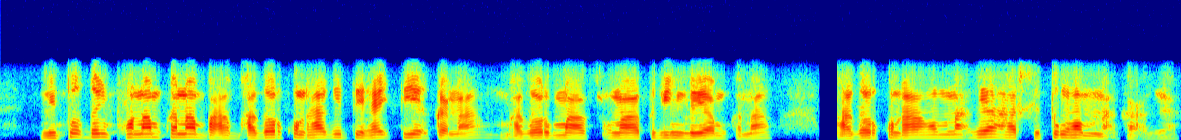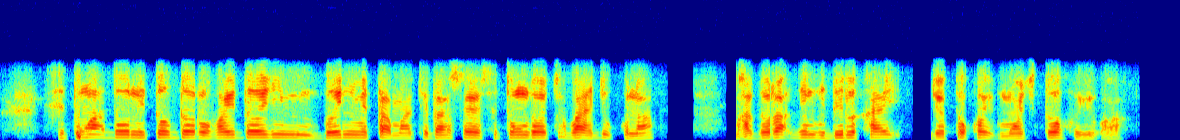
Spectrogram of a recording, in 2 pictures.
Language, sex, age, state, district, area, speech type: Santali, male, 30-45, West Bengal, Birbhum, rural, conversation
